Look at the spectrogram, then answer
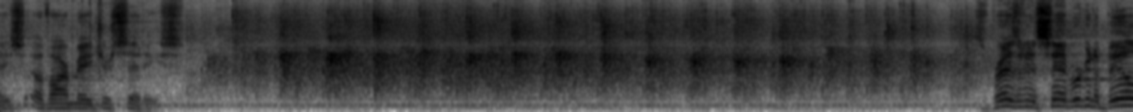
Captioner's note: applause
